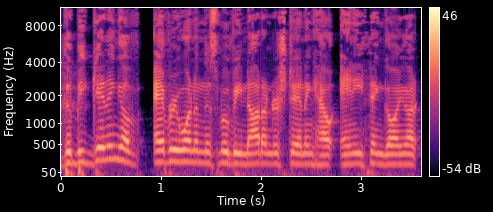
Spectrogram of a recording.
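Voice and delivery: ordinary delivery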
